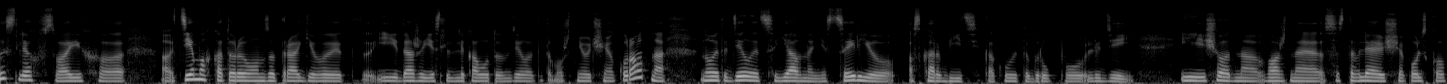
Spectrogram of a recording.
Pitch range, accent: 155-185 Hz, native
